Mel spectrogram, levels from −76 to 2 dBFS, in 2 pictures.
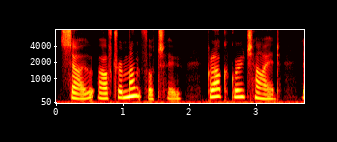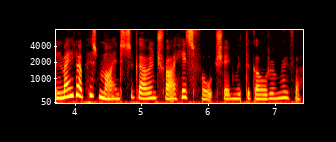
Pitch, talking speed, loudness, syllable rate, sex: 220 Hz, 195 wpm, -17 LUFS, 4.6 syllables/s, female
